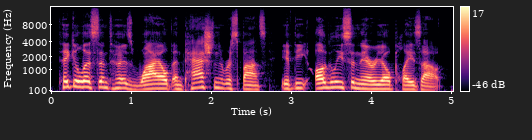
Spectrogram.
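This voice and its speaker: A man with a plain, everyday voice talks at a moderate pace with a fairly high pitch and ordinary pitch variation. The recording is very clean, with a silent background. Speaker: finance commentary YouTuber. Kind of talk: scripted video commentary narration.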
